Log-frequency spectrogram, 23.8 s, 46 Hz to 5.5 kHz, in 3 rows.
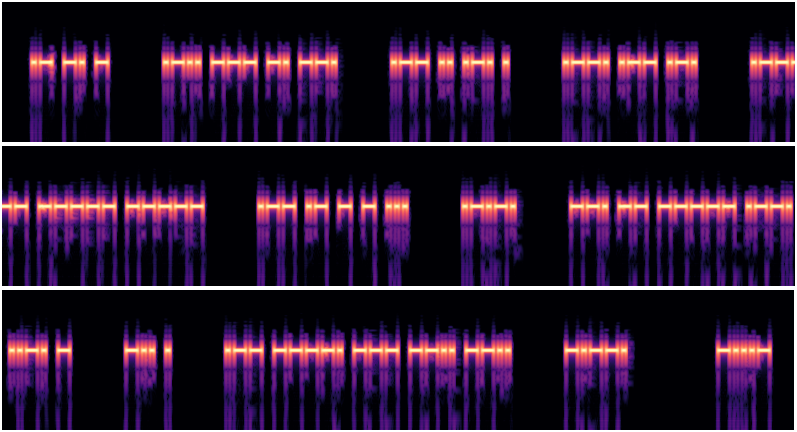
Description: Morse code, heard as a keyed tone, about 30 wpm, 700 Hz. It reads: ANT LONG WIRE PWR 100 WATTS <AR> GM0PFT DE W9OZZ <KN> <BT>
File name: UK MASTER QSOs TRAINING / 30WPM / UK MASTER QSOs 0046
